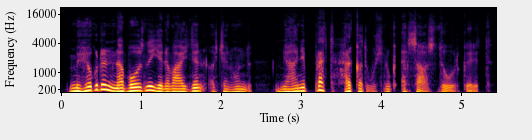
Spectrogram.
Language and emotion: Kashmiri, fearful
